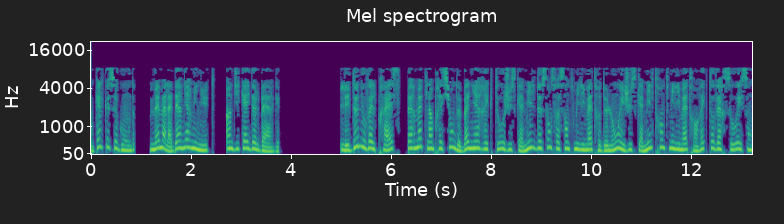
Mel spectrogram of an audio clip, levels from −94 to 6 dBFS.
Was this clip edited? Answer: yes; 1 cut; at 6.2 s

